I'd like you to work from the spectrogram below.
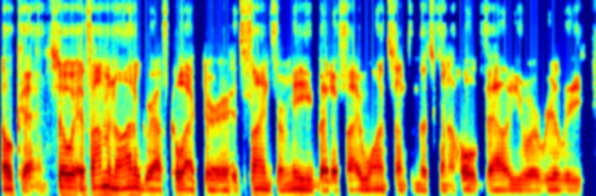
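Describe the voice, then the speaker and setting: In an American accent, a man with a very deep, low pitch talks at a fairly quick pace, his intonation monotone and flat. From north of Boston, Massachusetts. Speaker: card collector caller. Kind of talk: phone-in question. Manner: calm, cool-tempered.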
